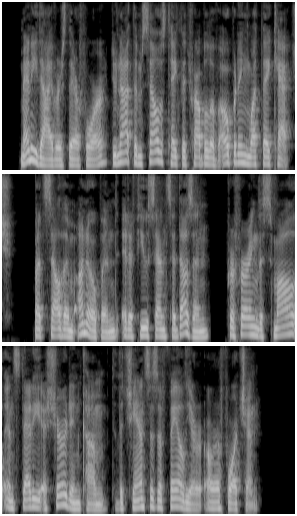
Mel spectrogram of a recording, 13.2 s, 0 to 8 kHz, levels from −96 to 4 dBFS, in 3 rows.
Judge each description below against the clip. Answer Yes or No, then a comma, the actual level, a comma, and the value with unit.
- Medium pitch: No, low, 125 Hz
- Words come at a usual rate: Yes, average, 175 wpm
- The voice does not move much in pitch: No, average, 4.4 semitones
